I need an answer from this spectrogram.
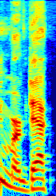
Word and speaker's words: Murdaugh: insight into Alec mordec now I say mer deck because that's how he pronounced his name in that video interview with sled uh I don't know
